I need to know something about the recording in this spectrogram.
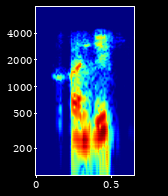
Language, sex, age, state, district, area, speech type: Punjabi, male, 18-30, Punjab, Mohali, rural, conversation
